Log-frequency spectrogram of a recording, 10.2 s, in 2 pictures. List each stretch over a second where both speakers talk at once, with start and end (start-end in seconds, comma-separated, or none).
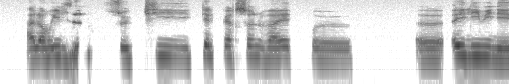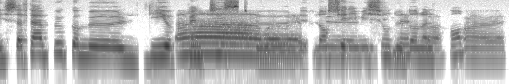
7.0-9.4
